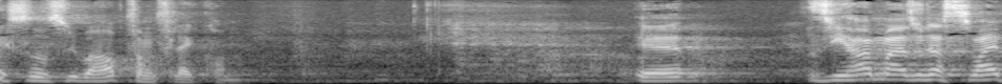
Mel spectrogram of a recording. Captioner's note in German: Heiterkeit DIE LINKE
